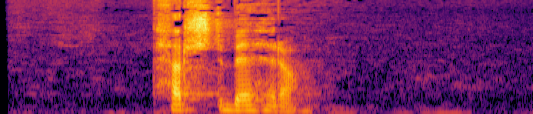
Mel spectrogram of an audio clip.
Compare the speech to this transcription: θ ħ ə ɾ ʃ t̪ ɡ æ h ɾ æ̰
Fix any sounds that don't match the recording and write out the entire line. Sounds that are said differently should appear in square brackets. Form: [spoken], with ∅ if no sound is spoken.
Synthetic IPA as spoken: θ ħ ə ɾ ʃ t̪ [b] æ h ɾ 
